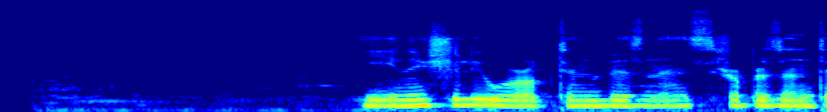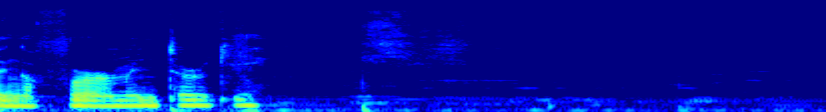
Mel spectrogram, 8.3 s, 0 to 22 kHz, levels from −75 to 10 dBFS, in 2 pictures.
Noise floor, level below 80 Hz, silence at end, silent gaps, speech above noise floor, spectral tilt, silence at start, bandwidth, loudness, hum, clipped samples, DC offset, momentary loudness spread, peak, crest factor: -61 dBFS; -54 dBFS; 2.15 s; none; 35 dB; -7.5 dB/octave; 1.8 s; 14.5 kHz; -27 LUFS; none; under 0.1%; under 0.1%; 20 LU; -12 dBFS; 16 dB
